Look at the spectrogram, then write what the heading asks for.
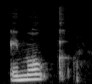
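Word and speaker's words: Imbolc: I'd like to start by talking about in bulk, however you would like to pronounce it. There are different spellings and different ways to pronounce it. Imolc, as I pronounce it, is a pagan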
